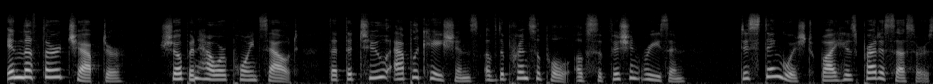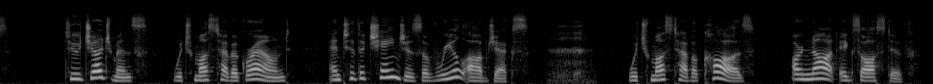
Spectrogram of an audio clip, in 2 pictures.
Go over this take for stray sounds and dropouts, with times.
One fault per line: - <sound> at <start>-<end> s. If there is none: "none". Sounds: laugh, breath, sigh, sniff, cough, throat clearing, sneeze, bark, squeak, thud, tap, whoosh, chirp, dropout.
- breath at 14.8-15.3 s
